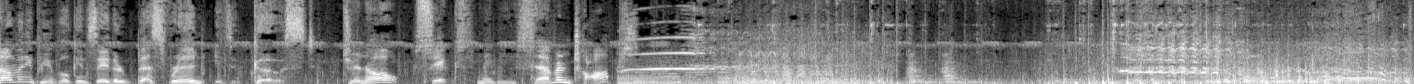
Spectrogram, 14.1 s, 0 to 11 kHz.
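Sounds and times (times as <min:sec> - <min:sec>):
speech: 0:00.0 - 0:06.6
horse hooves clip-clopping: 0:00.2 - 0:14.1
horse whinnying loudly: 0:06.2 - 0:08.6, 0:11.0 - 0:14.1.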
